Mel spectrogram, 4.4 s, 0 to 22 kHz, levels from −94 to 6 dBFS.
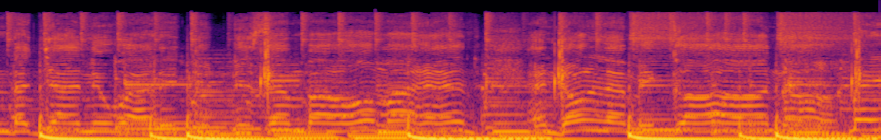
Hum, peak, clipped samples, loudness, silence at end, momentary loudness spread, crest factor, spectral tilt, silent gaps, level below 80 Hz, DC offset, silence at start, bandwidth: none; 0 dBFS; under 0.1%; -13 LUFS; 0 s; 3 LU; 10 dB; -5 dB/octave; none; -12 dBFS; under 0.1%; 0 s; 15.5 kHz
